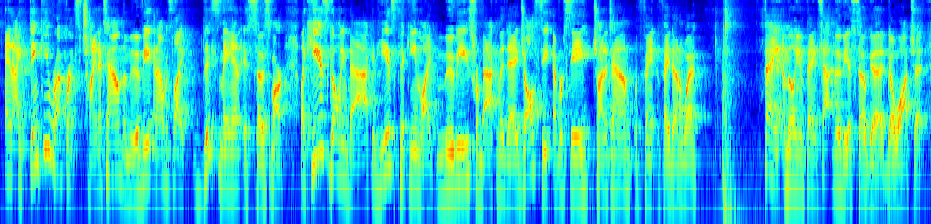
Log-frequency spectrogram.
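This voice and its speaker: A man with a bright, forward voice speaks casually and directly to his viewers. He gushes and rambles, leaning hard on words for emphasis. The recording is roomy, with audible echo around the voice. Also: a little high, expressive, brisk. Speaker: book reviewer vlogger. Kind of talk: casual chatty book review to camera. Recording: roomy, echoey room sound.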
